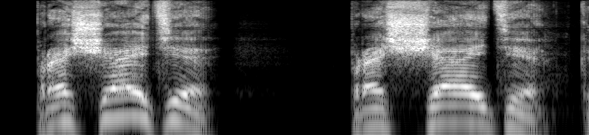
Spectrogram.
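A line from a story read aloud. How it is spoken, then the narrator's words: Shouting. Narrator (Russian): кричал он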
